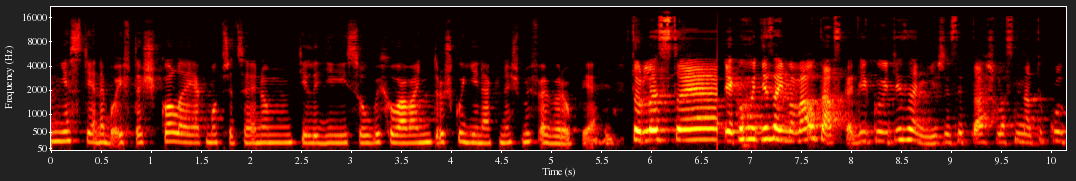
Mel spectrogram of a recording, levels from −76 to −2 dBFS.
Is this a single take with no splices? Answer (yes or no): no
